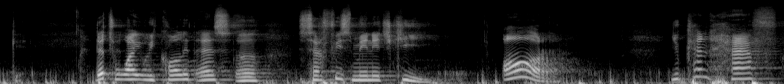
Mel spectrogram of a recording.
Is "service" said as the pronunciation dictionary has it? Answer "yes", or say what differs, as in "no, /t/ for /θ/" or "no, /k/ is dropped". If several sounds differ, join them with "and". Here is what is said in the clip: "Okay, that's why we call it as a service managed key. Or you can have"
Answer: no, /f/ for /v/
